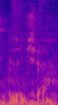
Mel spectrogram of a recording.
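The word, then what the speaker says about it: Goodra: It's It's Gudra. I know how to I know how it's pronounced.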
